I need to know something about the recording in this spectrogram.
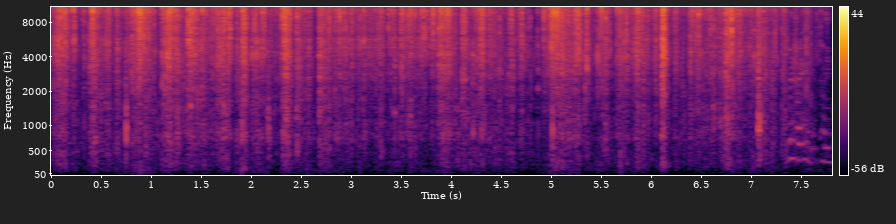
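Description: Cardboard boxes tap on a hard surface.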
